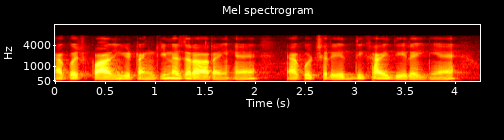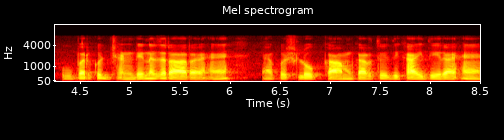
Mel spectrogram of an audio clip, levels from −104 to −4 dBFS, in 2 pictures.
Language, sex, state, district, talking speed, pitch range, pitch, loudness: Hindi, male, Maharashtra, Nagpur, 225 wpm, 90-100 Hz, 95 Hz, -26 LUFS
